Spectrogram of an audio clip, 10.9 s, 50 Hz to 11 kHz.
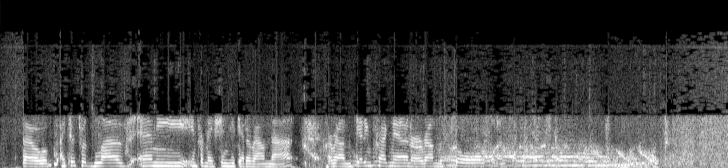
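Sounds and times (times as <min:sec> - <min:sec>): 
low rumble: 0:00.0 - 0:10.9
speech: 0:00.4 - 0:10.4
fire engine siren passing: 0:05.2 - 0:10.1.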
